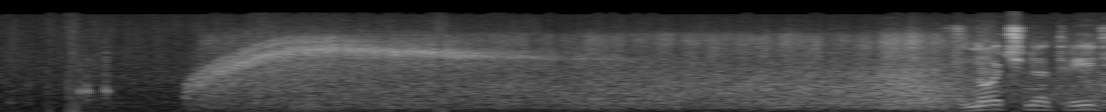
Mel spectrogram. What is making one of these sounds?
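A lit fuse hisses and sputters.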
